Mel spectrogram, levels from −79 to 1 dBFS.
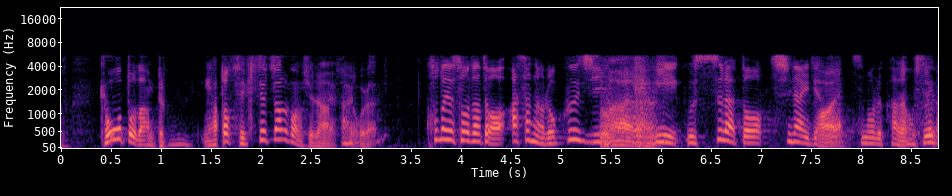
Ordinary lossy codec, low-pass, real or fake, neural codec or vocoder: none; 5.4 kHz; fake; codec, 16 kHz in and 24 kHz out, 1.1 kbps, FireRedTTS-2 codec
